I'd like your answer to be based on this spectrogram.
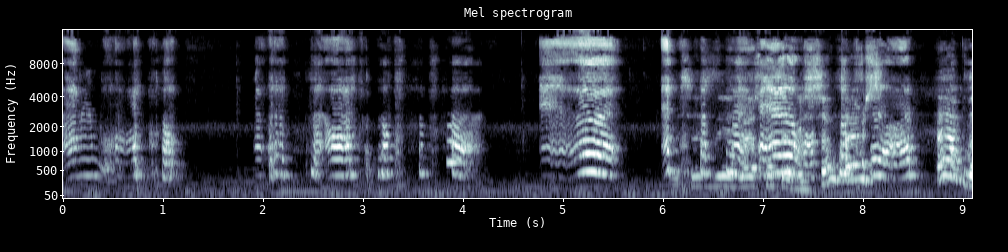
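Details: Infant lying on mother's chest during first chiropractic adjustment, after reported bad delivery; bursts of crying and fussing with adult speaking softly in small room; infant cry.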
